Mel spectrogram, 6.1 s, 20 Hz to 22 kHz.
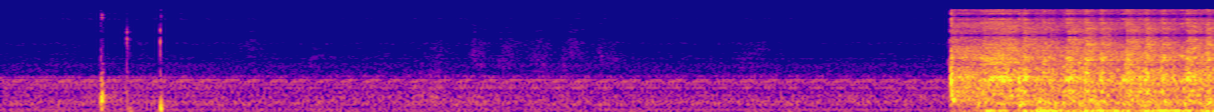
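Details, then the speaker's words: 1981 Laverda 1200 TS Mirage first start since 2003, after new cam chain, valve clearances, base ignition timing, rebuilt carbs, new airbox and exhaust; clicks, then catches and settles into an even, quick idle with no misses; starts and idles normally, slight carb fuel leak. "but anyway I'm thrilled started right up looks like I'm in the ballpark with my base timing settings and my base carburetor settings"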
